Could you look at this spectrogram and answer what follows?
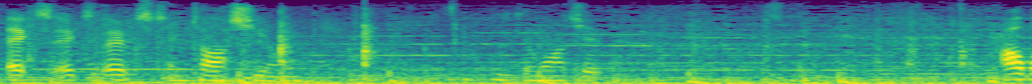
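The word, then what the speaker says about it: XXXTentacion: It's Tentacion. I looked up how to pronounce his name. He says Tentacion. He said XXX Tentacion. That's what he says, XXX Tentacion.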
